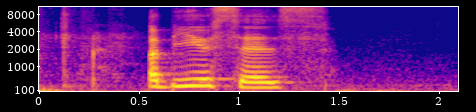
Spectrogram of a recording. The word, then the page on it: abuses: American English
